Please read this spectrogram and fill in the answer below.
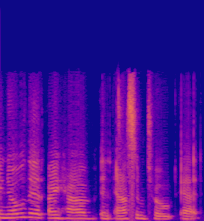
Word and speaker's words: asymptote: That's how you spell asymptote, and the P is silent.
